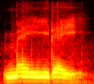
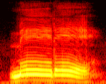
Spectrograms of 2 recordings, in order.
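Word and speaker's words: 命令: natural japonesa no Entonces no van a escuchar que dicen meirei meirei con la i ahí bien pronunciada sino que Mere Mere es como como que suena la e no más pero un poquito más más alargada no Mere eh eso pasa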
